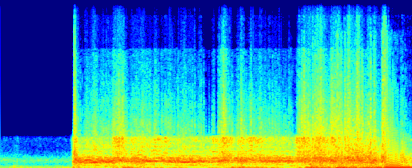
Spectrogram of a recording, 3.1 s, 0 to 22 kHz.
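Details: Junkyard Ford Galaxie 390 V8, unseized with transmission fluid and acetone, no proper fuel system fitted: catches suddenly and roars roughly about three seconds on a shot of ether starting fluid.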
